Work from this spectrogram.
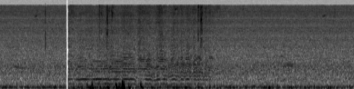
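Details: A bumblebee on Oregon grape at Lewis and Clark National Historical Park gives a deep, rich, droning buzz that wavers slightly in pitch as it moves, then fades, over a low background rumble.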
